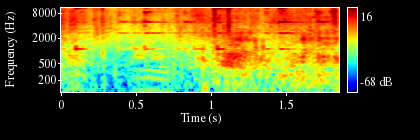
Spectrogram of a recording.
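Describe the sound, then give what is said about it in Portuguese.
Dogs bark in short bursts amid a bleating herd of goats kept by a herder in the village of Sernadinha, an outdoor farmyard mix of animal calls with a steady background hiss. “É, é, ah, então os cães deixem o bicho.”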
